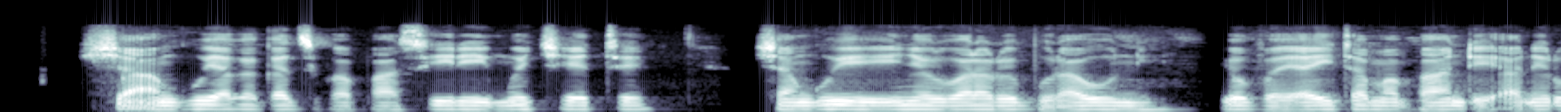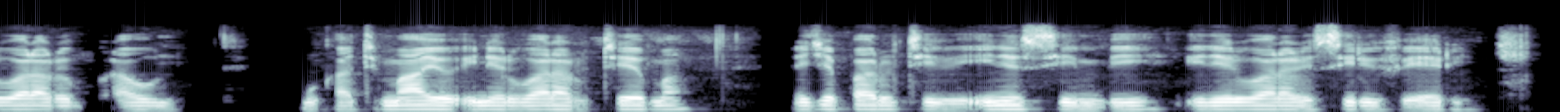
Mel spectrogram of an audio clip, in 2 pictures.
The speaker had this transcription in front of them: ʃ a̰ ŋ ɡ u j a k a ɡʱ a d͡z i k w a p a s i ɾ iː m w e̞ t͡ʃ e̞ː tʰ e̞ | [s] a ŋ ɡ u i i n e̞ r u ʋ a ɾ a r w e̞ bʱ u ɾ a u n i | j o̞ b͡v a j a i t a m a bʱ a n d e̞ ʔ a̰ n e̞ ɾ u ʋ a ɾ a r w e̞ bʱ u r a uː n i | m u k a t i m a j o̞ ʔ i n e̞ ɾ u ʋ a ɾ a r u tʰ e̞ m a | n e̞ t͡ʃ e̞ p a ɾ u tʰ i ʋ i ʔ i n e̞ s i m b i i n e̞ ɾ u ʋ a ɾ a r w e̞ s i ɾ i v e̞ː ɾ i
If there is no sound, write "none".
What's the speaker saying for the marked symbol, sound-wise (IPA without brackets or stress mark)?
ʃ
